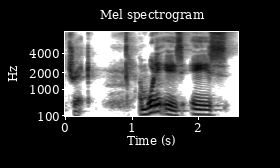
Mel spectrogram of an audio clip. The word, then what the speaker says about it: trich: of that call it trick. So t r i c h just shorten to trick and what it is is the pulling out of your own hair.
